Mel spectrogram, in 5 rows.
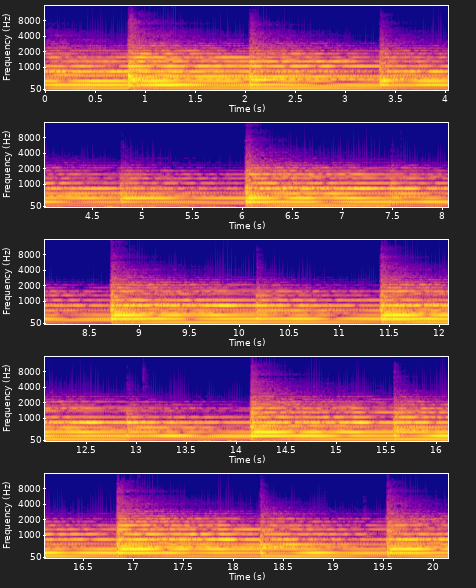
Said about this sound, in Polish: Właśnie wspomniała Pani o dzwonie Tubadej, rok 1500. O dzwonie Tubadej, o legendzie, o historii za chwilę powiemy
